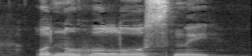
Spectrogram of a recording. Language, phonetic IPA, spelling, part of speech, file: Ukrainian, [ɔdnɔɦɔˈɫɔsnei̯], одноголосний, adjective, Uk-одноголосний.ogg
- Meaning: unanimous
